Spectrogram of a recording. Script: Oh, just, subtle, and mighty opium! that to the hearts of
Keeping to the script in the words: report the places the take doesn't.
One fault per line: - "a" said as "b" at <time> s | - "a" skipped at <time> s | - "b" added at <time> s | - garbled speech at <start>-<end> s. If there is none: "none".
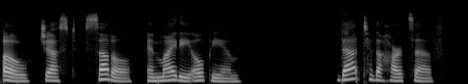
none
